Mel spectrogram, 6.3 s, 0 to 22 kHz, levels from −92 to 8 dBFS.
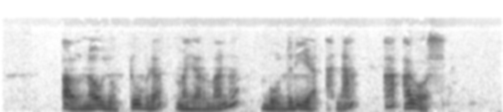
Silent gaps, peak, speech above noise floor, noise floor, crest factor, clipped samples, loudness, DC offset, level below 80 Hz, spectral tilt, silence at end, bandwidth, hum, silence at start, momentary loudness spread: none; -4 dBFS; 42 dB; -66 dBFS; 20 dB; under 0.1%; -25 LUFS; under 0.1%; -54 dBFS; -8.5 dB/octave; 0.75 s; 11.5 kHz; none; 0.8 s; 10 LU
